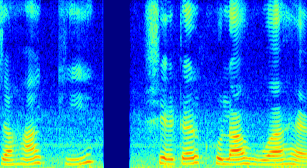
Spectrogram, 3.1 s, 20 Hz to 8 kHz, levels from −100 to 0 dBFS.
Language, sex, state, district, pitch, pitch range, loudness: Hindi, female, Uttar Pradesh, Etah, 225 Hz, 215-250 Hz, -28 LUFS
